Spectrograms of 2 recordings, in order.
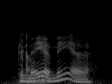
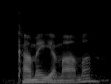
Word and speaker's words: Kamehameha: I liked all the videos of the people pronouncing it incorrectly. – Kamehameha. – Kamehamama. I saw that one and I was like, wow.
